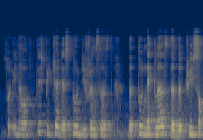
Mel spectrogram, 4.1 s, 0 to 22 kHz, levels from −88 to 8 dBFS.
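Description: From 0.12 s to 4.03 s, automatic gain rising lifts the speech and background together by about 12 dB, a slow swell rather than a sudden step.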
